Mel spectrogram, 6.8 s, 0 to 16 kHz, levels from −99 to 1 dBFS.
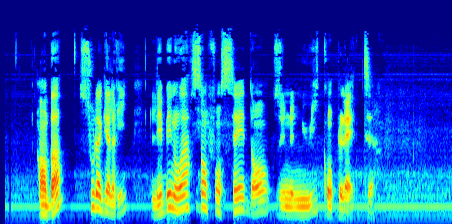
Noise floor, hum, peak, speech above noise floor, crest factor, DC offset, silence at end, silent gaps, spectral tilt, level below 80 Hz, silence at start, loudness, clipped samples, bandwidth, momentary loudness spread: -53 dBFS; 50 Hz at -50 dBFS; -6 dBFS; 28 dB; 22 dB; under 0.1%; 1.15 s; none; -4.5 dB/octave; -72 dBFS; 0.55 s; -26 LUFS; under 0.1%; 10.5 kHz; 14 LU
